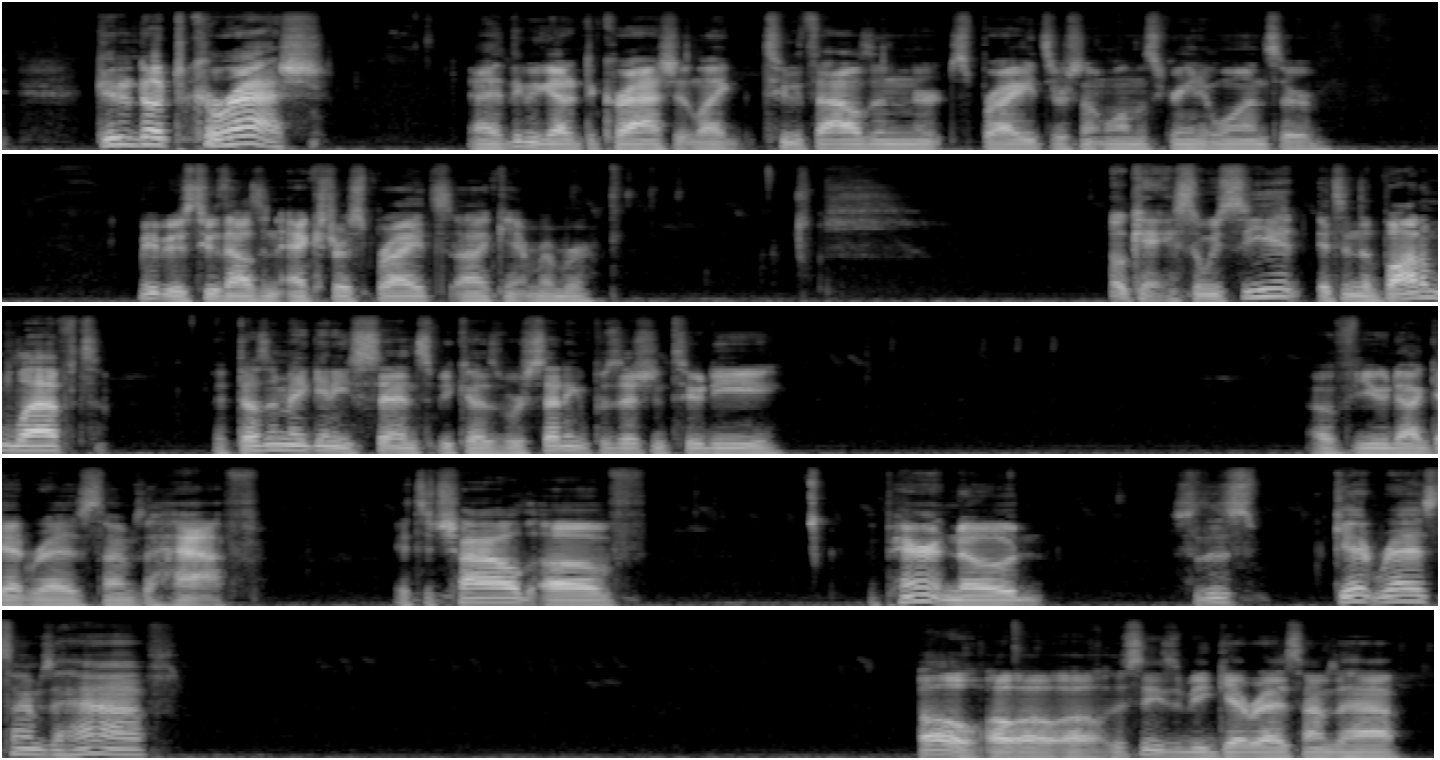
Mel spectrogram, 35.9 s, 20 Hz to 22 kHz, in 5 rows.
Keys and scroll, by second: 3.9-5.1 typing, 10.1-10.7 typing, 12.7 typing, 15.9 typing, 18.3-19.3 typing, 22.6-27.3 typing, 33.5-35.8 typing.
